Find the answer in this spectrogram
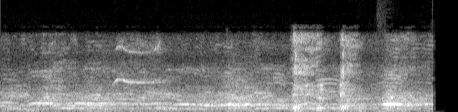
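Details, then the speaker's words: A man's cough heard in the background of a live-stream reaction, noticed by the streamer. "The guy's coughing. Did you hear that?"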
